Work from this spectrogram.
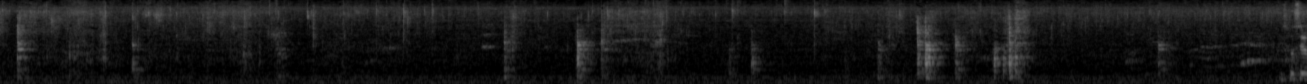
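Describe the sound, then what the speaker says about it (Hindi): Spinach fries in ghee in a pan for aloo palak, with a soft continuous sizzle and occasional stirring scrapes, close and fairly quiet. "पालक जो है वो हमारी भून गई है, अच्छी तरह से भून गई है।"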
